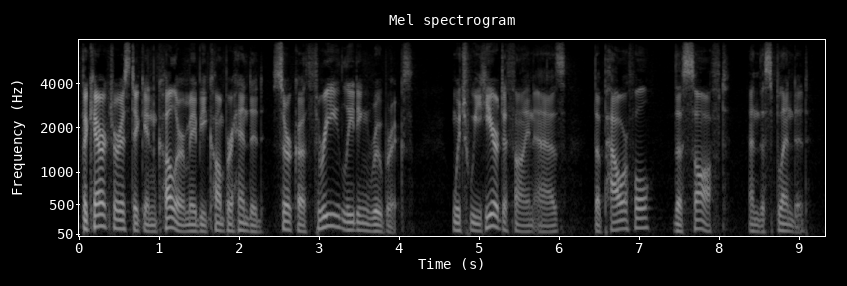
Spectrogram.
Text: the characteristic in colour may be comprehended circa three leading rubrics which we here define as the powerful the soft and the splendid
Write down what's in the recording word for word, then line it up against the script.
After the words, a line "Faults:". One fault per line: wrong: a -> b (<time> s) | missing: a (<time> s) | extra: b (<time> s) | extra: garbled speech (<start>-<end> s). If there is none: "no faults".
the characteristic in colour may be comprehended circa three leading rubrics which we here define as the powerful the soft and the splendid
Faults:
no faults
